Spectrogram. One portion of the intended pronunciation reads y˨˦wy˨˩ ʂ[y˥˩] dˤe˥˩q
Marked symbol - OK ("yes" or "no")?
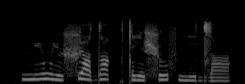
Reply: yes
